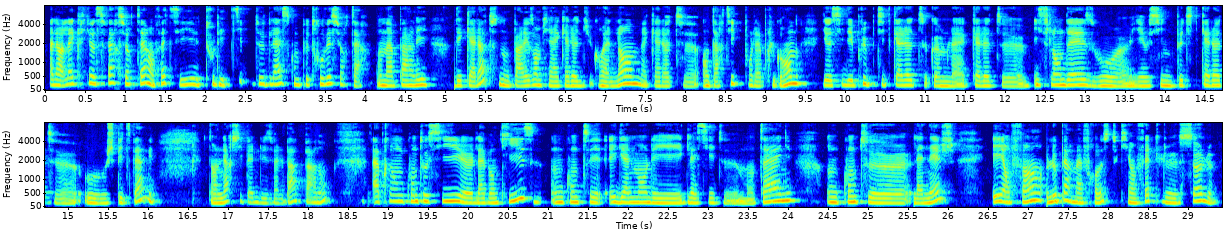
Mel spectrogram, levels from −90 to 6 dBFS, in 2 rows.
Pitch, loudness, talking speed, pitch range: 185 Hz, -28 LUFS, 205 wpm, 170-225 Hz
